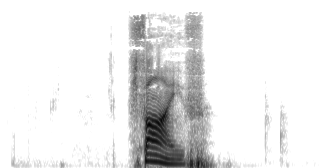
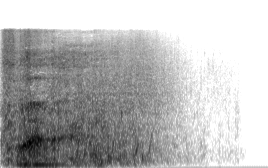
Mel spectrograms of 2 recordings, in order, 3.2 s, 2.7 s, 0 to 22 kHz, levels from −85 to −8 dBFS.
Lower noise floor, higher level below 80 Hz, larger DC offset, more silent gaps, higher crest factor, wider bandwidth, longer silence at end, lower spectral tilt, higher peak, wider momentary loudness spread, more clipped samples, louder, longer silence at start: about the same, -70 dBFS vs -67 dBFS; about the same, -40 dBFS vs -38 dBFS; neither; neither; about the same, 20 dB vs 20 dB; first, 16 kHz vs 11 kHz; about the same, 1.15 s vs 1.05 s; first, -6 dB/octave vs -4 dB/octave; about the same, -2 dBFS vs 0 dBFS; about the same, 19 LU vs 18 LU; neither; about the same, -16 LUFS vs -17 LUFS; first, 1.3 s vs 0 s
